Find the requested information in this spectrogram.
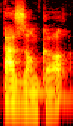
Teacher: Since living in France, I've noticed that some people make the liaison and say pa zencor, and some people don't.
